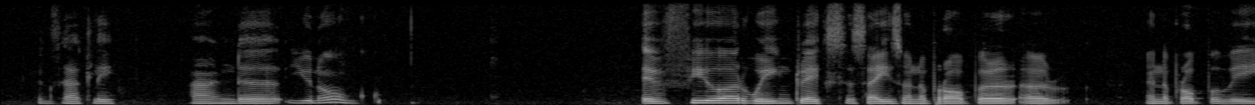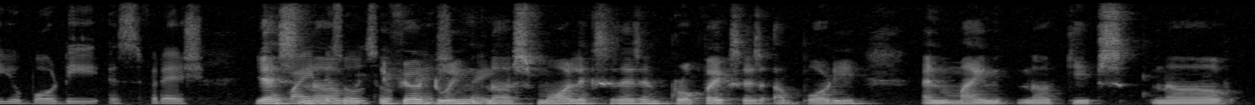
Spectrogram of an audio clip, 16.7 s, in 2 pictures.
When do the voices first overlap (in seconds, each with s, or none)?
10.2 s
